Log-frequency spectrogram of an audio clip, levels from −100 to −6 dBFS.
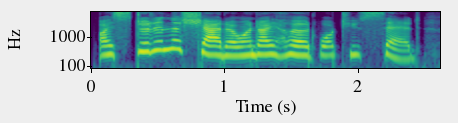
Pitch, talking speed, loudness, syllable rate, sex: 265 Hz, 250 wpm, -19 LUFS, 5.0 syllables/s, female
